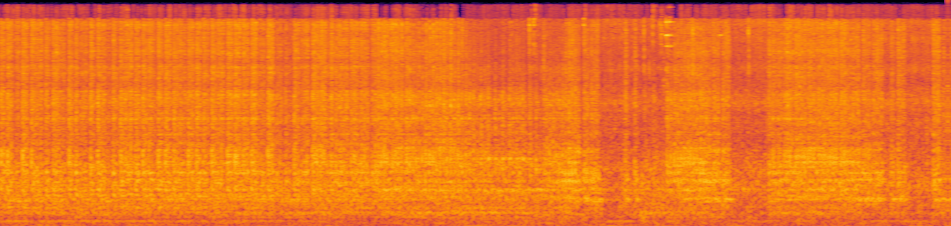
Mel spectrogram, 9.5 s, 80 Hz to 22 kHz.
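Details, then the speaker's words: 1972 VW Super Beetle that sat 30+ years, engine now running well; in gear there is a dense mechanical whir and clatter from the transmission. The old fluid was sludge and was replaced, and the cause is still unknown. "I have no idea why the transmission's acting up. I tried looking at it. I put new transmission fluid in it. Originally, the transmission fluid was like sludge when I took it out. So whenever I put it in gear, it'll sound like this."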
